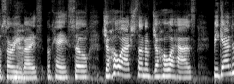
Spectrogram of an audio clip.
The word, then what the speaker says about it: Jehoash: I mispronounced that. It's Jehoash.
